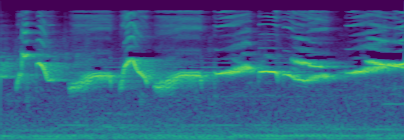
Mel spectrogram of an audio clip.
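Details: Tame caged Chinese hwamei in Hà Nội, Vietnam, singing a loud run of clear whistled phrases that slide up and down, with sharp rising notes early and a long wavering warble toward the end.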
